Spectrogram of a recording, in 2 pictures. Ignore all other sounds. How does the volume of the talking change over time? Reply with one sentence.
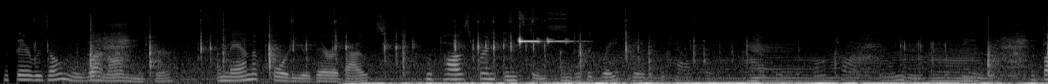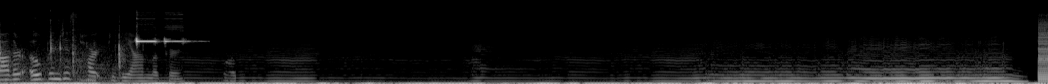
The volume of the talking goes down, then up.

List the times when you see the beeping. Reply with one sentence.
You can hear the beeping from 5.2 to 5.8 s and from 11.8 to 12.4 s.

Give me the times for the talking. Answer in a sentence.
The talking can be heard from 0.0 to 12.3 s.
